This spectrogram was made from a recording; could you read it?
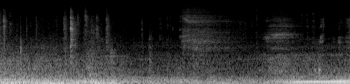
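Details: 2014 Nissan GT-R after swapping squealing stock racing pads for cheap PosiQuiet pads, brakes warmed up, hard stop from 45 mph: only low road and tire rumble, no squeal or grinding.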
